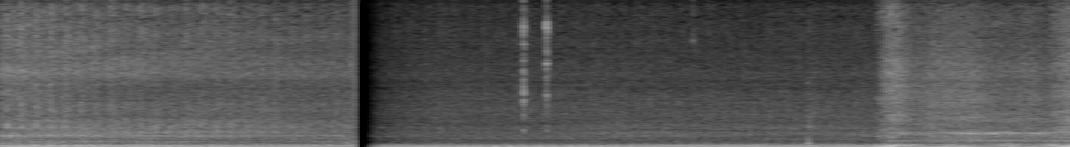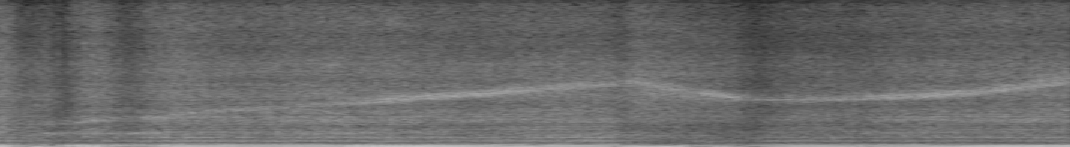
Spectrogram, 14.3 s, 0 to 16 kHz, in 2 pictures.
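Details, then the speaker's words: Turbocharged Honda Accord F23 petrol engine with a bad coil pack: uneven, missing idle that stumbles and wavers when revved; it breaks up entering VTEC, and swapping coil packs between cylinders made the misfire follow the coil. "Hell, it's missing at idle. It's missing everywhere."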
